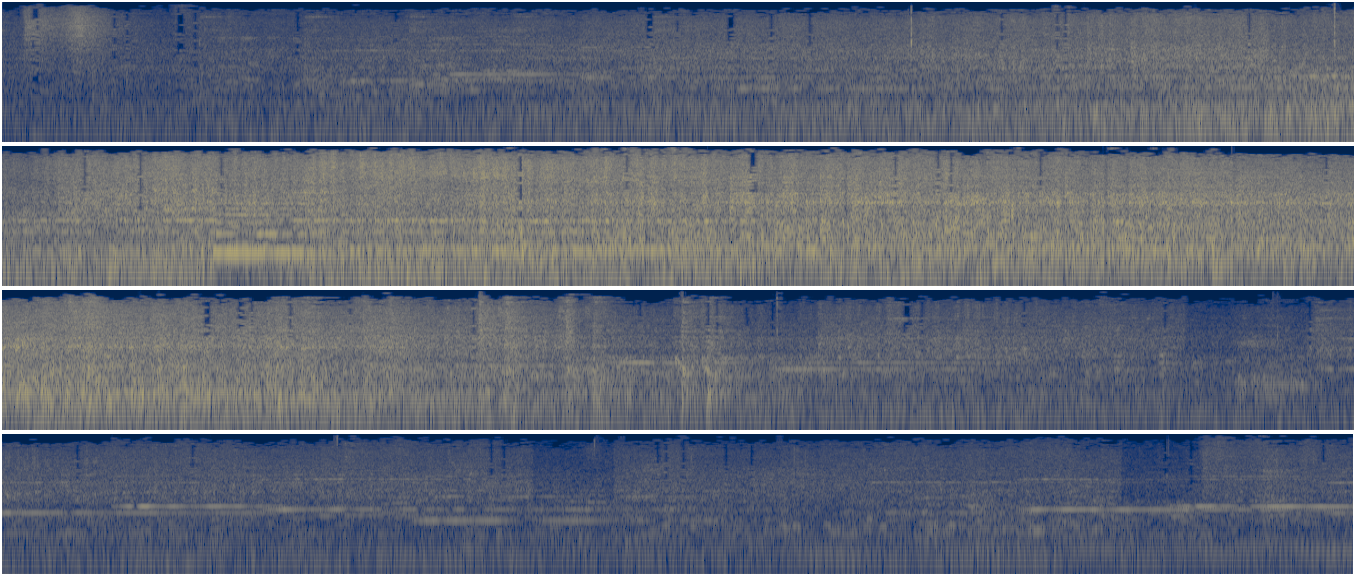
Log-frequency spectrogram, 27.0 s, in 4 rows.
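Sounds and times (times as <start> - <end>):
locomotive engine and wheels: 0.0 - 27.0
horn-like tone: 7.7 - 9.2.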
